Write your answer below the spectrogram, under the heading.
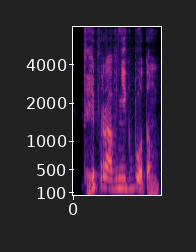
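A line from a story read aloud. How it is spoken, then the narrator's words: Grumbling after laughter. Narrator (Russian): проворчал Дон, закончив смеяться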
